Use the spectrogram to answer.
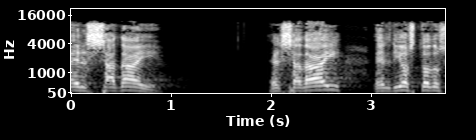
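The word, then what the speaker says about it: El Shaddai: como Dios Todopoderoso o en la pronunciación antigua se llama el sadai el sadai el Dios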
